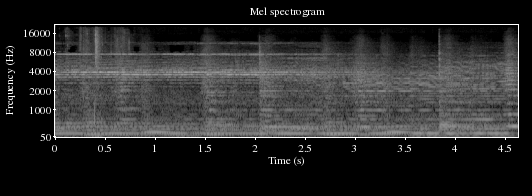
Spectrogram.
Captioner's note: bundles thudding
